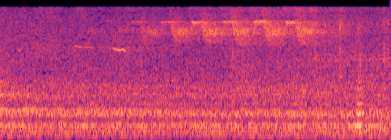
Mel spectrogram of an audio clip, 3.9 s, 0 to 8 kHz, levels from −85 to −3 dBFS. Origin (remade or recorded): recorded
